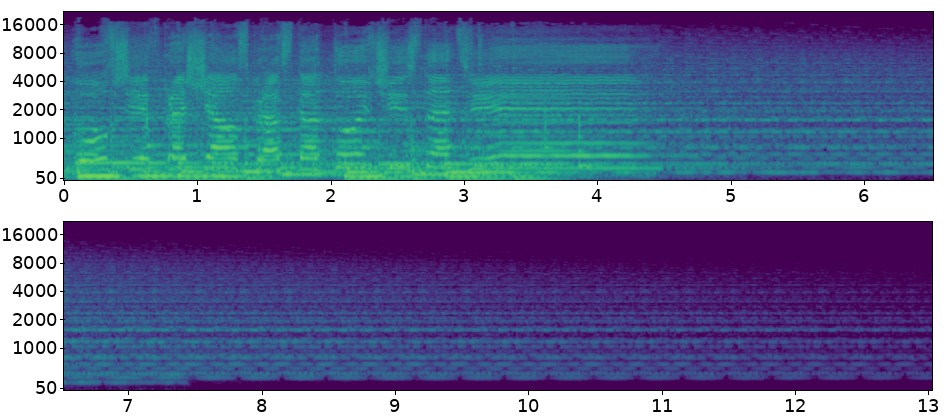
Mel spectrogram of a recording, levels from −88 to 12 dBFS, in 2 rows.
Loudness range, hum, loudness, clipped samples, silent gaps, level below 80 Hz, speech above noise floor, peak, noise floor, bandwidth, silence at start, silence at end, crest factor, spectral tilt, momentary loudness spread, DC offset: 25 LU; none; -15 LUFS; under 0.1%; none; -32 dBFS; 45 dB; -2 dBFS; -59 dBFS; 18 kHz; 0 s; 6.05 s; 18 dB; -5 dB/octave; 24 LU; under 0.1%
